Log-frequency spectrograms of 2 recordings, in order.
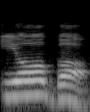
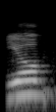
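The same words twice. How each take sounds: First: The word ends in a full ga syllable. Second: The word ends in a bare g consonant. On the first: The speaker calls it right. "গটা পূর্ণ" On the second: The speaker calls it wrong. "ইয়োগ কিন্তু নয়"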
